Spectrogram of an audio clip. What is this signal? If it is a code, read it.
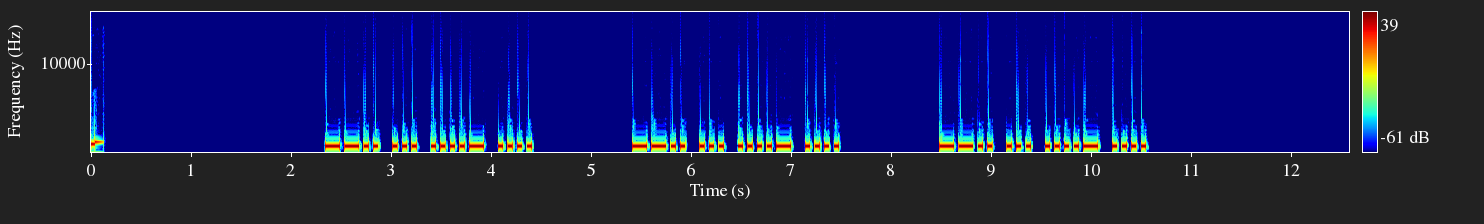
Morse code, heard as a keyed tone, about 25 wpm, 700 Hz. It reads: ZS4H ZS4H ZS4H
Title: DXCC-100 Call Signs - 4 Characters - Repeated 3x - 25wpm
